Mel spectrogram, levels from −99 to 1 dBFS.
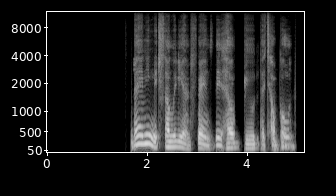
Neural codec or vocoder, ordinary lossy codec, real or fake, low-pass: codec, 24 kHz, 0.9 kbps, WavTokenizer, medium music audio release; none; fake; none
